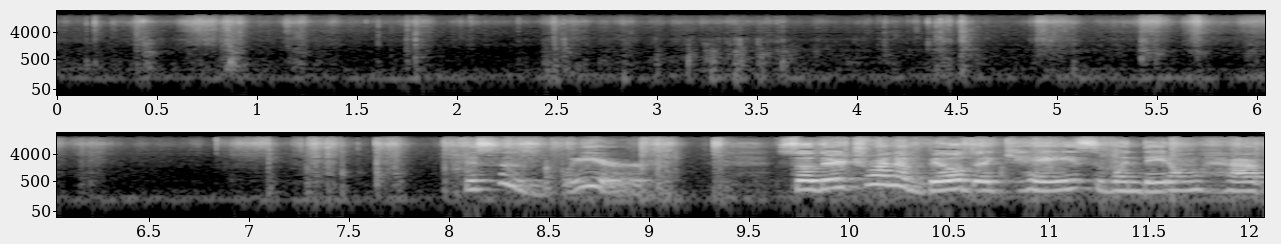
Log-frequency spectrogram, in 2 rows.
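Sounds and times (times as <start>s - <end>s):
cards shuffling: 0.0s - 9.6s.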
